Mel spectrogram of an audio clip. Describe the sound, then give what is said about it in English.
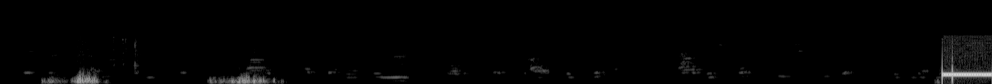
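A telephone dial tone sounds as a call is placed to a tax specialist: a loud, steady tone cuts in abruptly at the very end after near-silence broken only by a few faint clicks and soft bumps. “Okay, we're dialing the tax specialist. Bear with me a moment.”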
